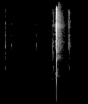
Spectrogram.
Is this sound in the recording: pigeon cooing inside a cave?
no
